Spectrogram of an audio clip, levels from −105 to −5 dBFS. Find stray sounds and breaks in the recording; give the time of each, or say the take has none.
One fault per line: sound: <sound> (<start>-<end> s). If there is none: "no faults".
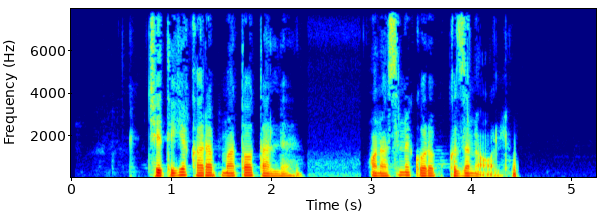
no faults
